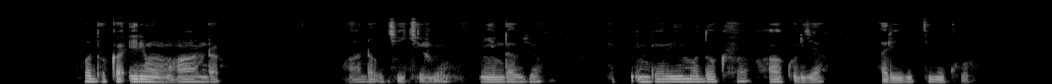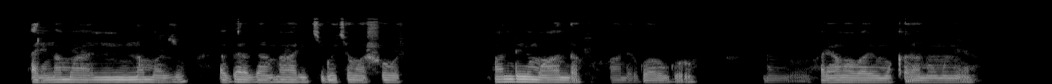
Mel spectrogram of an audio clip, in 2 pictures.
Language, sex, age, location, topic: Kinyarwanda, male, 18-24, Huye, health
